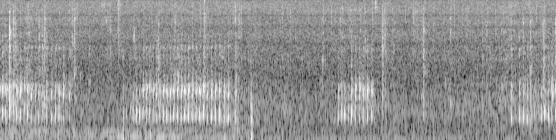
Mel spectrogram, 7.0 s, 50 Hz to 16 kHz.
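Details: Raccoons, a mother and her young, give bursts of harsh, trilling chirps about a second long while eating on a porch around 1 am, over a low background rumble.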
